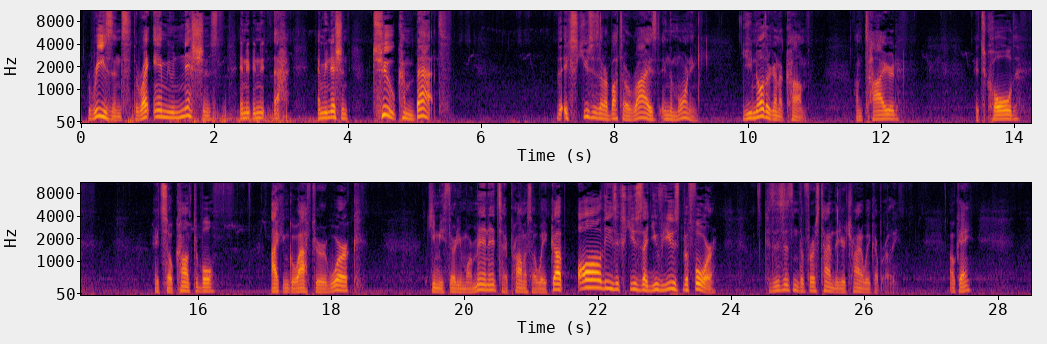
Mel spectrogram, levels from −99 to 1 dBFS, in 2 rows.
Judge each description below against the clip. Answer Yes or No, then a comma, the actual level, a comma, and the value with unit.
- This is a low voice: Yes, low, 120 Hz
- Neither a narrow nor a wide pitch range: No, wide, 6.8 semitones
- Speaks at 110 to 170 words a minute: Yes, average, 140 wpm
